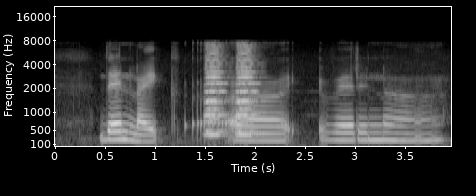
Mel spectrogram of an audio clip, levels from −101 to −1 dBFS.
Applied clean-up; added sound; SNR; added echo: none; Vehicle horn, car horn, honking; 2 dB; none.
